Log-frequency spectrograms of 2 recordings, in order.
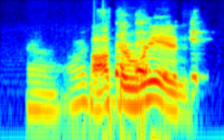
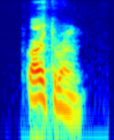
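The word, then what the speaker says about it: Autherine: Arthur Ann? – Back then, names were deep. – No, it's not spelled like Arthur Ann. – Arthurin. – Yeah. – Arthurin. Okay, like the female for Arthur. Arthurin.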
